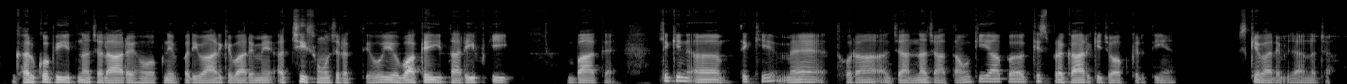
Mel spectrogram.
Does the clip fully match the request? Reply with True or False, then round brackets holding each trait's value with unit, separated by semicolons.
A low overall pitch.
True (100 Hz)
